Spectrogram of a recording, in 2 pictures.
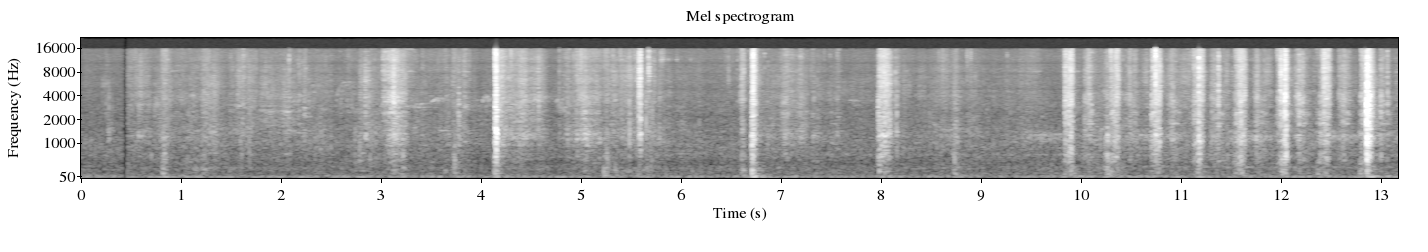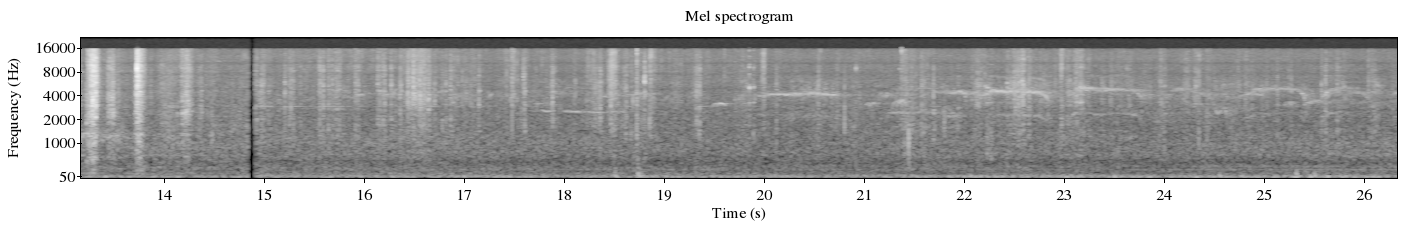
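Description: A garden spade digging into dry soil: a string of sharp crunches and scrapes as the blade chops and turns the earth, most of them close together in the first half. The digging then stops, leaving faint bird chirps.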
